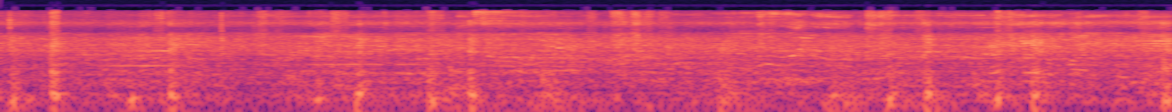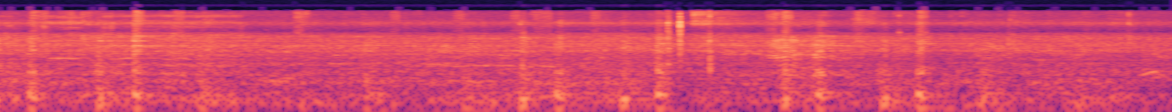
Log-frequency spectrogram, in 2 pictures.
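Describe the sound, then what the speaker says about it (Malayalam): Passenger train running on the Palakkad–Pollachi line in Kerala, a steady loud rumble of rolling wagons with repeated clickety-clack wheel beats throughout, close by and continuous. "പാലക്കാട് പൊള്ളാച്ചി പാതയിൽ ട്രെയിൻ ഓടുമ്പോൾ"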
